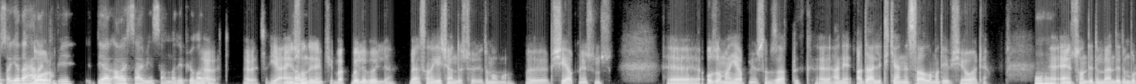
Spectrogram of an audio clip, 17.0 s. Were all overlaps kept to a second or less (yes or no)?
yes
